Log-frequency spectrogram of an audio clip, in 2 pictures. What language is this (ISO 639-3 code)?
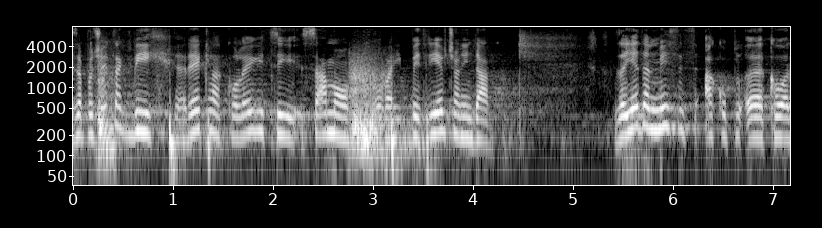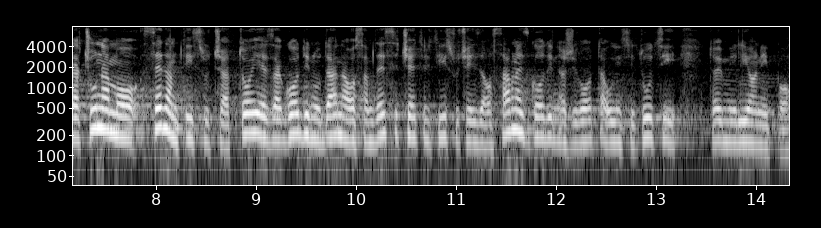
hrv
